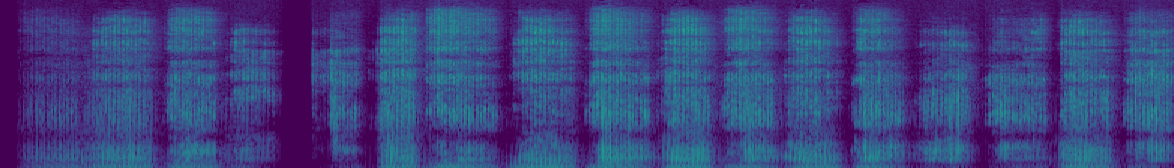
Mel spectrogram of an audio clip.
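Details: A relaxed domestic cat purrs steadily, a low rumbling buzz rising and falling with each breath.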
